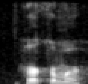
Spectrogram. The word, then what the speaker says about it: Herkimer: Herkimer? Is that how you Okay.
